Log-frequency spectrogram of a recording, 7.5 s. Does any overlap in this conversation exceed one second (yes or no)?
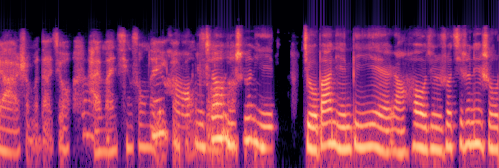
yes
